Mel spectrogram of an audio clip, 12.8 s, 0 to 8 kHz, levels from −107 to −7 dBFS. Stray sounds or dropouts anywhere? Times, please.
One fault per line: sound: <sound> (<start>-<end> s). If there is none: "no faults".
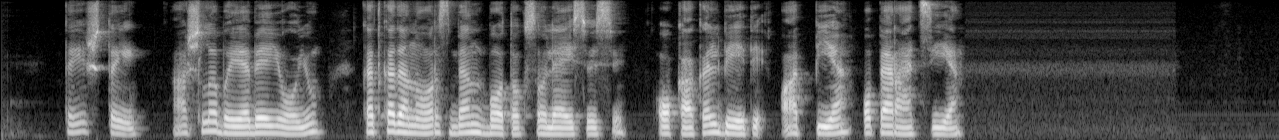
no faults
